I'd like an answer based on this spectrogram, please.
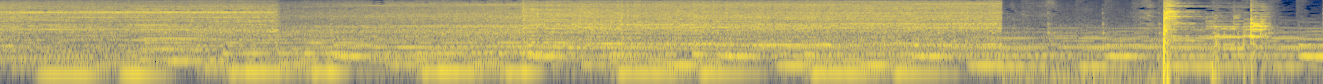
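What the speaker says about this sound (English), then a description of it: "I'm going to use this guy, the die grinder set up in the clamp vertically, coming up through a hole in a plate to make the two of them the same" A die grinder clamped vertically hums steadily while grinding plasma-cut metal through a hole in a plate, a continuous close whine that shifts pitch before cutting off, followed by a few sharp metallic clinks.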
